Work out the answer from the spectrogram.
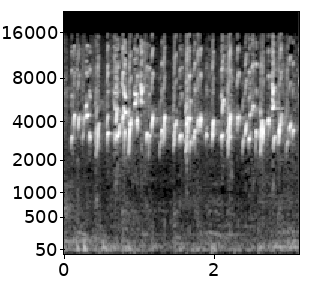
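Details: Rapid liquid twitter of a female European goldfinch, calling to stimulate the male in the local batbata and sastasa styles; short high chirps follow each other almost without a break.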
